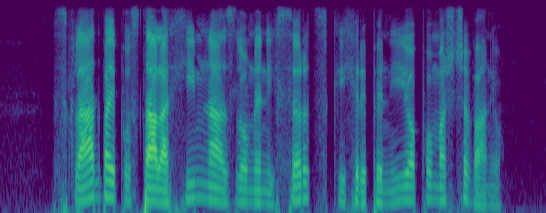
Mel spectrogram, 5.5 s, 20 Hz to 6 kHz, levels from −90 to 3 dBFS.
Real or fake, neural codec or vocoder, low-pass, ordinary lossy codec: real; none; 5.4 kHz; none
